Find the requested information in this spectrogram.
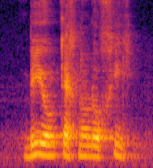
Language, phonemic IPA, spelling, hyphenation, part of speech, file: Dutch, /ˈbi.oː.tɛx.noː.loːˌɣi/, biotechnologie, bio‧tech‧no‧lo‧gie, noun, Nl-biotechnologie.ogg
- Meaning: biotechnology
